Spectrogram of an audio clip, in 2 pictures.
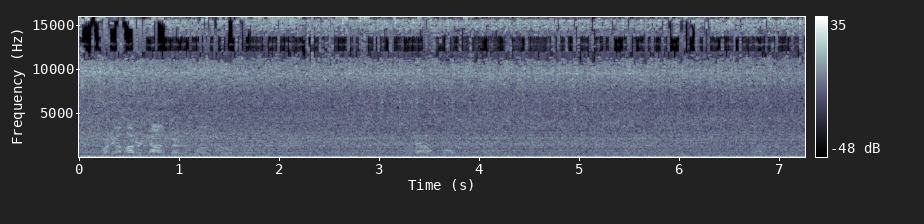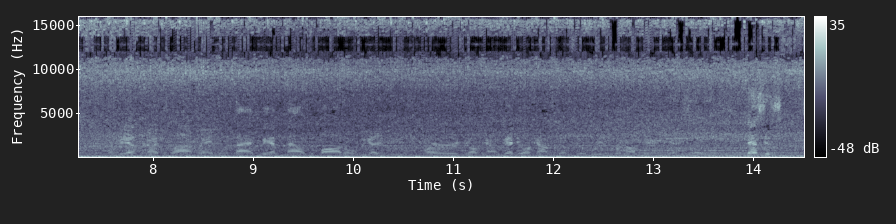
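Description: A Chevrolet Silverado pickup engine fitted with a TBSS intake runs at a steady idle, a loud close low rumble with a faint regular pulse, while a person talks over it.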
